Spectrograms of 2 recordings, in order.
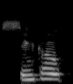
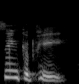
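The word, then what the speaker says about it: syncope: Everyone, I'm so sorry, but apparently I pronounced sinop that's wrong. Sinop is wrong. It's syncopy. Okay. I have heard it both ways. I've heard it both ways, but not tomato. Syncopy is correct.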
